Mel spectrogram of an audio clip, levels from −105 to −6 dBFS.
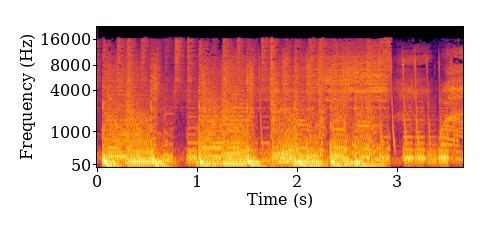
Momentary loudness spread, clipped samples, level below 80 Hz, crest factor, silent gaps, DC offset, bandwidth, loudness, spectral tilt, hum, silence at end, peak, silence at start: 5 LU; under 0.1%; -22 dBFS; 12 dB; none; under 0.1%; 17 kHz; -15 LUFS; -5 dB/octave; none; 0 s; -2 dBFS; 0 s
